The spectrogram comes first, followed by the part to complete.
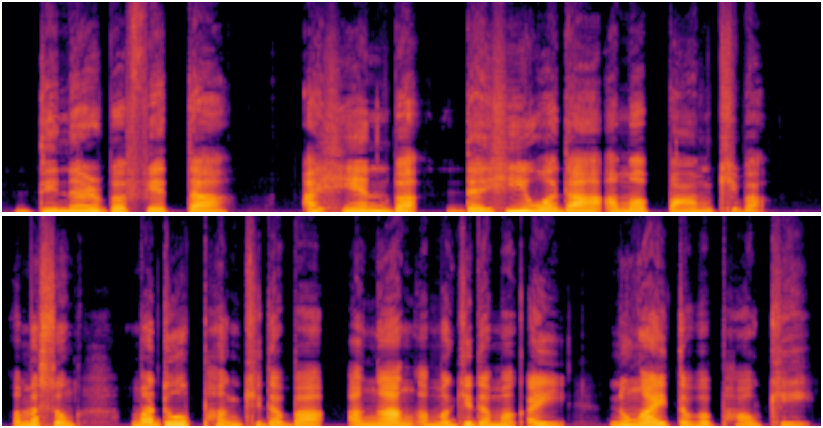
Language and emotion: Manipuri, sad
